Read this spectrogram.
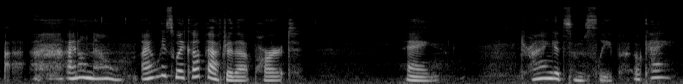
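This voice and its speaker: Woman acting soothing wife, fairly high pitch, sleepy, gentle, mystery radio play. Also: very animated, unhurried, husky, full character voice. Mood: concerned, soothing. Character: caring, sleepy wife soothing her troubled husband.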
